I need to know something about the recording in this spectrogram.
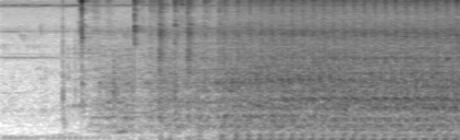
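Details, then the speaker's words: Honda BeAT FI scooter with ACG starter, after repairing the broken ACG coil wire that caused relay clicking: quick quiet crank, then the engine catches and settles into an even putter; clean start and healthy idle. "sudah normal bermasalahnya adalah kabel untuk menuju ke acg-nya ada yang putus"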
